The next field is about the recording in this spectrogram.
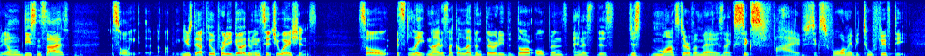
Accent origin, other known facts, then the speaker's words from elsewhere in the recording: Toronto, Ontario, Canada; if you're a black guy growing up in Toronto, you know that I go to a club, might get shot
